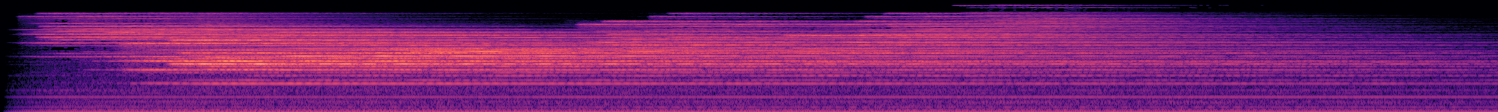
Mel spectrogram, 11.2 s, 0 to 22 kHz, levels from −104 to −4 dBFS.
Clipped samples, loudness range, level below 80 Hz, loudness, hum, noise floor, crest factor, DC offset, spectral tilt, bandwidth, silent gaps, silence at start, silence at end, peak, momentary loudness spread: under 0.1%; 13 LU; -64 dBFS; -25 LUFS; none; -53 dBFS; 18 dB; 0.1%; 3.5 dB/octave; 19 kHz; none; 0.15 s; 0.1 s; -12 dBFS; 21 LU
